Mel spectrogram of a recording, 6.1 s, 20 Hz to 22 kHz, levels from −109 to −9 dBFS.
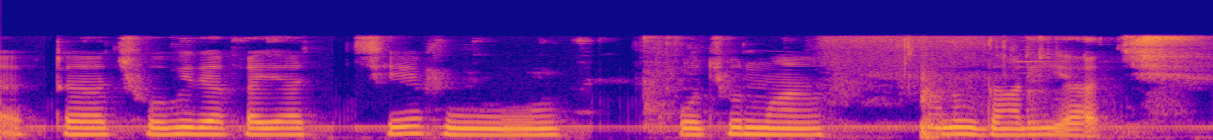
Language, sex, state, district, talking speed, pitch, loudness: Bengali, female, West Bengal, Kolkata, 100 wpm, 185 Hz, -32 LUFS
